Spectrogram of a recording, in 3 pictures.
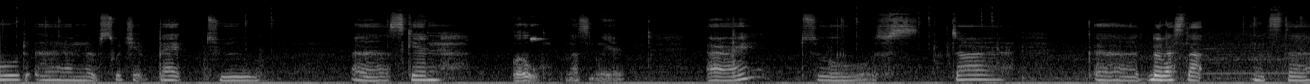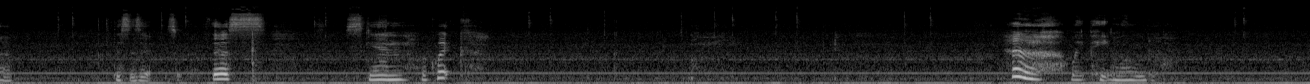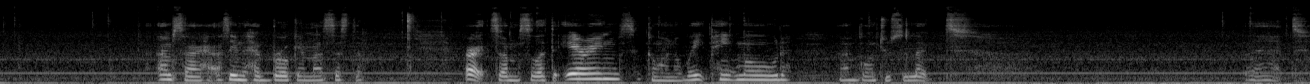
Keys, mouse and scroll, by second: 5.1-6.5 right drag, 6.5 middle click, 8.5-9.9 right drag, 11.3 right click, 12.5-14.9 drag, 18.6-22.4 drag, 19.2-22.4 middle drag, 23.8 middle click, 25.5 click, 29.9 middle click, 31.4 click, 31.4-32.7 right drag, 32.7 click, 33.2-36.4 drag.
